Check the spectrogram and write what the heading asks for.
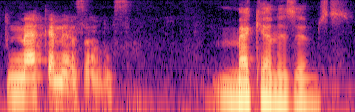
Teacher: So that stress is on the first E, mechanisms.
